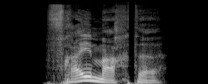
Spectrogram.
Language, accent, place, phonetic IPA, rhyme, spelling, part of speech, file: German, Germany, Berlin, [ˈfʁaɪ̯ˌmaxtə], -aɪ̯maxtə, freimachte, verb, De-freimachte.ogg
- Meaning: inflection of freimachen: 1. first/third-person singular dependent preterite 2. first/third-person singular dependent subjunctive II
